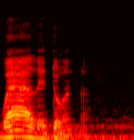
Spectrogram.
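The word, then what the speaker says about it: والدٌ: So this is pronounced walidun. There's no N here. We just have to understand that that little character is pronounced un.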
